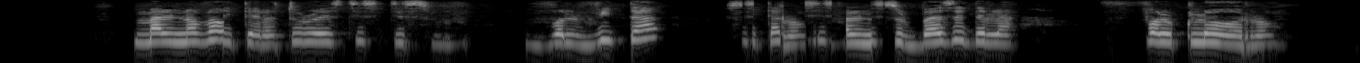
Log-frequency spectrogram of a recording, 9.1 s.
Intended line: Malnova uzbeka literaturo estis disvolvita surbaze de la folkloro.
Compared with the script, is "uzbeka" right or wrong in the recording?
wrong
